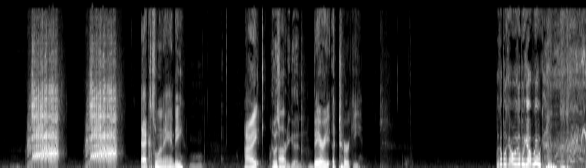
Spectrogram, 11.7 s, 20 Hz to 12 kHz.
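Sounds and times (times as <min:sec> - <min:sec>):
sheep bleating: 0:00.5 - 0:02.5
speech: 0:02.8 - 0:03.8, 0:04.9 - 0:07.3, 0:10.4 - 0:11.2
laughter: 0:10.8 - 0:11.7.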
